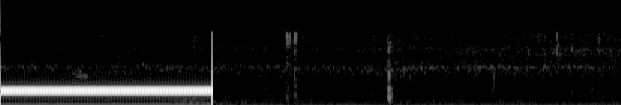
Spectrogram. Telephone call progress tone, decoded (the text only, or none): ringback tone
